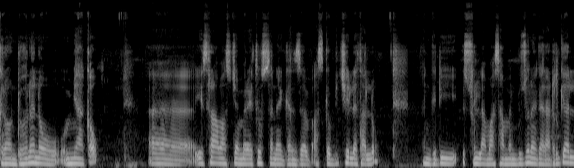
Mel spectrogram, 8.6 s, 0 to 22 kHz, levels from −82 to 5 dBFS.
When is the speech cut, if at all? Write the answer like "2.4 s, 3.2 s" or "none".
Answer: none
